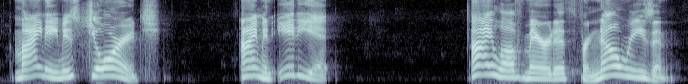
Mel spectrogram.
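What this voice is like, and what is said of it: Terrible impression of George. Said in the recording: “Everything that George says, though, I hear it as ... I don't care for your impression. ... that is really terrible.”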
